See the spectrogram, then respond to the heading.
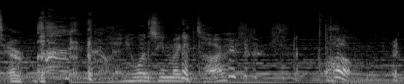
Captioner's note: Darlus coughing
